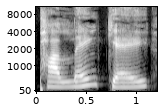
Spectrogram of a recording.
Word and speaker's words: Palenque: She was able to see the Palenke. She saw the community surrounding the AfroColian people and their culture. Another thing was that she was able to see murals. And even though this place is pronounced paleenke, there is the word p a l e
